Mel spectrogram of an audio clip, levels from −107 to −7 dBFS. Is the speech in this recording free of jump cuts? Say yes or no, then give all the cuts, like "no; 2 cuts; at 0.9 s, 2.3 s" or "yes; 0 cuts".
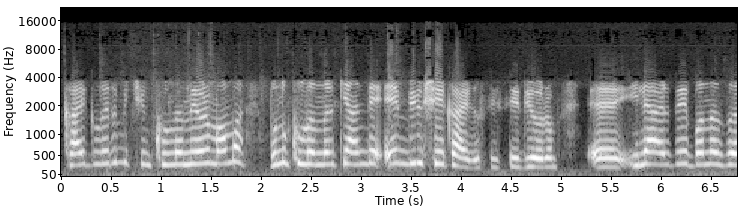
yes; 0 cuts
